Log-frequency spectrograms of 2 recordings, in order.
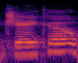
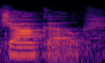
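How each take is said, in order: First: The first syllable sounds like 'jay'. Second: The first syllable sounds like 'jock'. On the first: The speaker calls it wrong. "I'm pretty sure I was pronouncing it Jayco" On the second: The speaker calls it right. "but it's Jocko, as in Rocco"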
